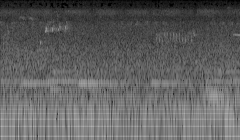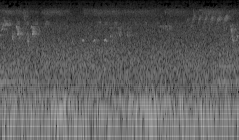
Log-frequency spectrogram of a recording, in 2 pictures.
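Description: Small birds chirping sporadically with short high calls and one brief rapid trill, over a steady low rumble of background noise.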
